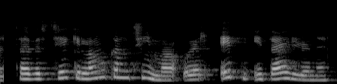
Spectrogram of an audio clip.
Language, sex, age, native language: Icelandic, female, 13, Icelandic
